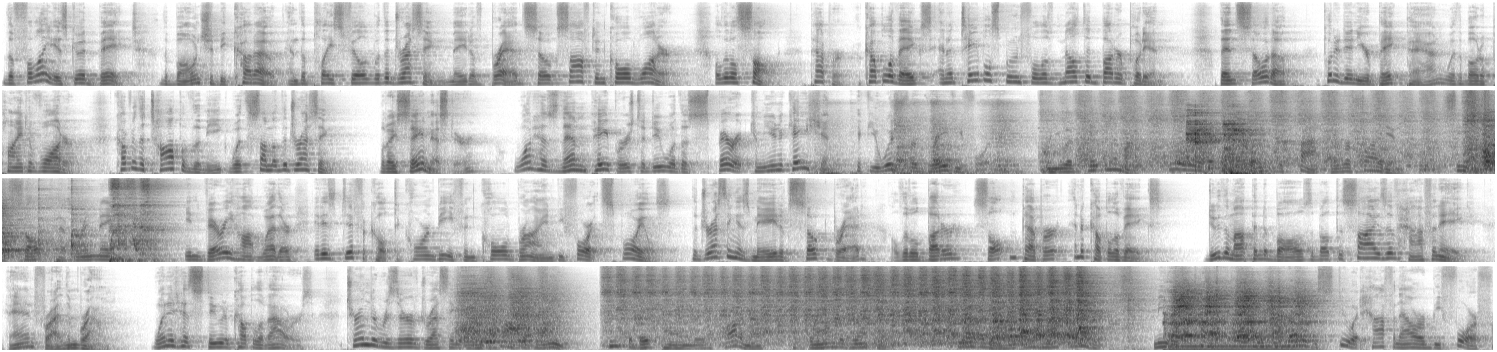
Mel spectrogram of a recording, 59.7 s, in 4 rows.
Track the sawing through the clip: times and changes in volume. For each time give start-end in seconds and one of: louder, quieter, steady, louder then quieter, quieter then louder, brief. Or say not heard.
22.9-31.4 louder
49.3-57.9 louder.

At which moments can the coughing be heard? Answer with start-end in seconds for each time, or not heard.
26.8-27.5.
